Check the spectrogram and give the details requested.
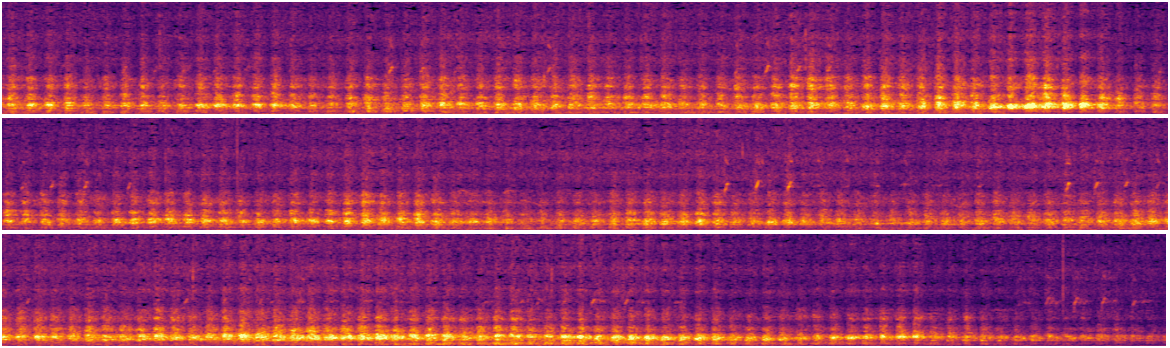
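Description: A train running close by on the line: a dense, continuous mechanical rumble that grows to a peak about eight seconds in, drops off sharply, swells again later and fades near the end.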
